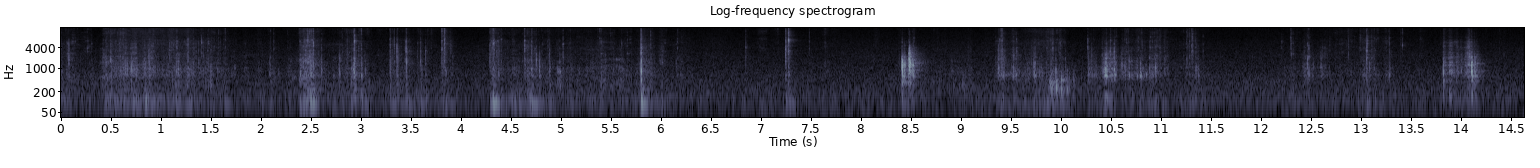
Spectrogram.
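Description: Fingertips with painted nails stir and shuffle through several hundred loose cardboard jigsaw puzzle pieces in a cardboard box, with the box lid beside it holding sorted pieces. Soft, dry rustling and bright clicking clatter in irregular bursts, with sharper ticks as pieces knock together. The sound is quiet and thin, with almost no low end and very short decay between bursts.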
